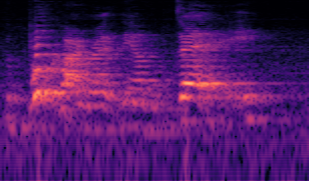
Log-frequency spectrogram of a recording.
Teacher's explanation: i get over the articles and what have you very quickly lexical items though like book another day i'm going to dwell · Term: weak forms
